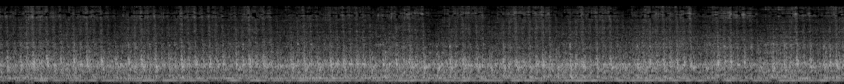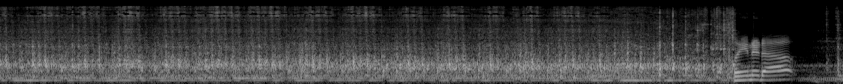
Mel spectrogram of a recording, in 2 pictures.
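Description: A chisel scrapes and shaves spinning wood.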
